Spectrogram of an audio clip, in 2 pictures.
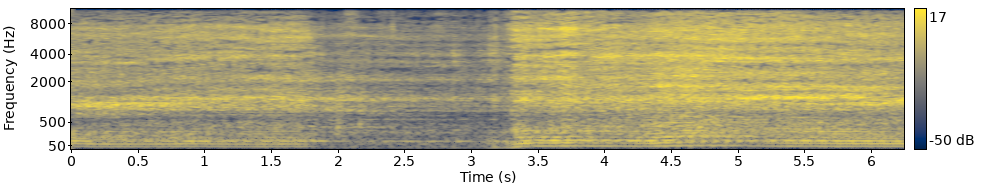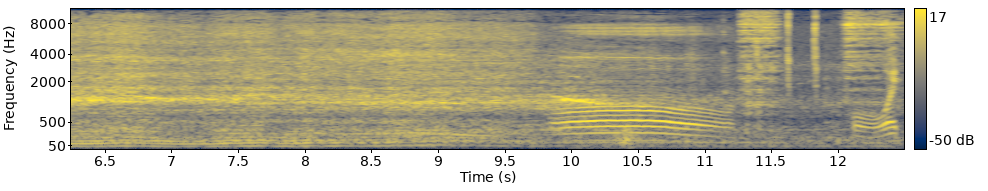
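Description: A dump truck with a Hino J08E engine labors and revs while pulling off on soft ground, a heavy diesel drone that swells and dips, with a rising whine near the end and speech over it.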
